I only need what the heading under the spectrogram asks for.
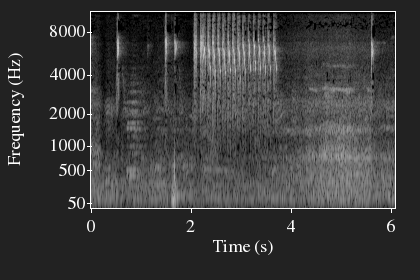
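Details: Crimson sunbird song used as a lure to draw responses from other birds: scattered sharp high chips, then a fast buzzy trill of around fifteen notes lasting one and a half seconds, and a final chip.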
